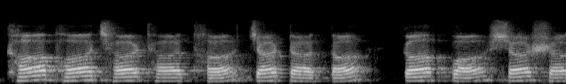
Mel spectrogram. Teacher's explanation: Shvasa means that you say this only with your breath, not with your voice. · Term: shvasa, aghosha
